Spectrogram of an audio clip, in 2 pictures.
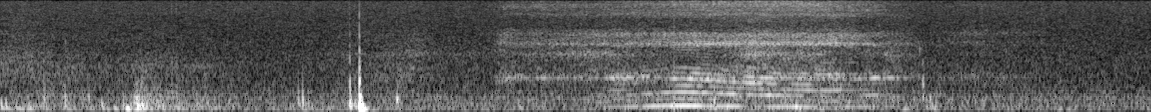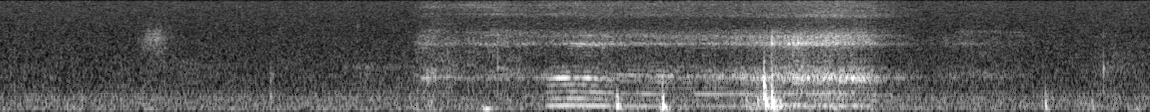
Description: My dad falling asleep in his chair again and annoying everyone. I wonder if it is only my dad who does this or not?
